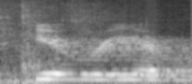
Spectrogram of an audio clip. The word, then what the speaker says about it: Uriha: Judge, just briefly, so you guys pronounce the first name Uriha.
